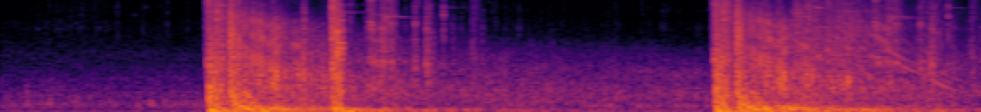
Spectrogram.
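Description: A rifle fires two loud shots that echo away.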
